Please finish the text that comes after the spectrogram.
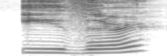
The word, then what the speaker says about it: either: Nah, ini kalian boleh pilih, ya. Either atau either a waistcoat pocket or a watch to take.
